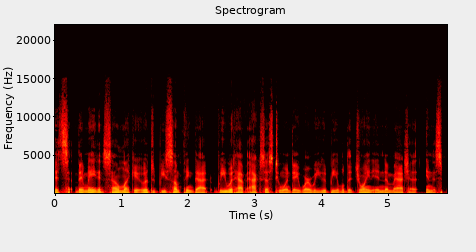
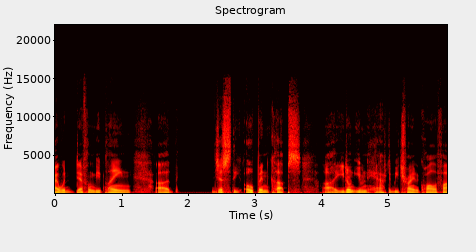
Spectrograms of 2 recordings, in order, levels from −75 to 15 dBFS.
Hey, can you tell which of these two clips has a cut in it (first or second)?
second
